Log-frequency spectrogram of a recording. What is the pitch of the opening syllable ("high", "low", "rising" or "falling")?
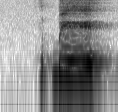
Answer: low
